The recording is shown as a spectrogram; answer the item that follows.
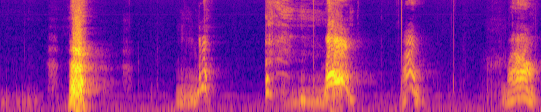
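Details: A dachshund puppy barks for the first time, giving a few high, yappy barks at uneven intervals while playing with a big mutt dog, partly from under a bed.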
